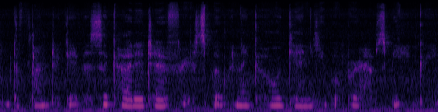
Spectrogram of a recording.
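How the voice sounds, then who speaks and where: A soft-spoken voice talks at a moderate pace. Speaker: ASMR content creator. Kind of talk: ASMR soft-spoken reading with word repetition. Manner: soft-spoken, relaxing.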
